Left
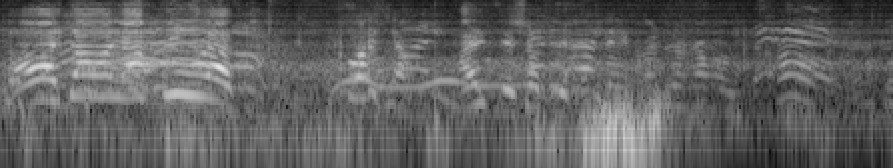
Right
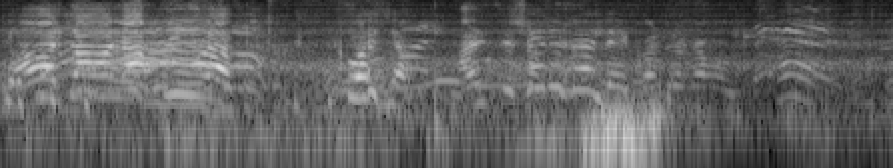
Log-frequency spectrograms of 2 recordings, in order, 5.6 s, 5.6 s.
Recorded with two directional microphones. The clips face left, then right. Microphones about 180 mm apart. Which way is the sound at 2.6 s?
15° left (ahead or behind).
